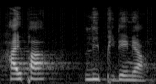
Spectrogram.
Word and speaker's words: hyperlipidemia: hyperlipidemia there's nothing difficult about it it's just pronounced hyperlipidemia which is simply the presence of excess fat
